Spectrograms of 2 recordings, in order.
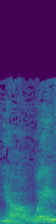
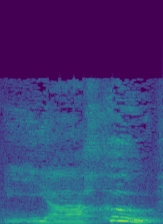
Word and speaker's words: Yahweh: men, get the pronunciation Yahweh from. Now in this I-A-O-U-E you will find no W. There is no W sound. What you will find is Yahoo, and those represent the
